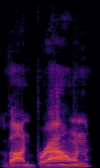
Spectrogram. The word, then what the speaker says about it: Braun: according to that book his last name is pronounced Von Brown I swear I'm not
